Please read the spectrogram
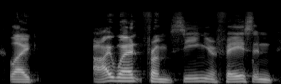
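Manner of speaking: normal talking voice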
